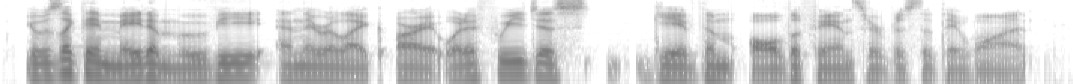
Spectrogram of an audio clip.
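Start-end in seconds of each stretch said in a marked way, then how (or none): none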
